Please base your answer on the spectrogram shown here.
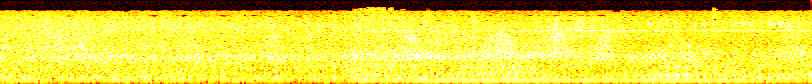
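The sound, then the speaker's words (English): A propeller plane's engine drones as it glides down to land on a bush runway in Northern Kenya: a loud, steady roar with a constant low hum running unbroken from start to finish. “The plane glides toward the ground. It lands.”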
